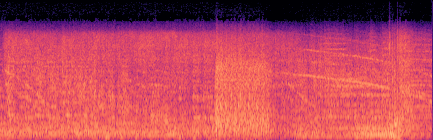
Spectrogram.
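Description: Cartoon sound effects of rapid machine-gun-like fire over an orchestral score. A louder noisy burst comes about four seconds in, and falling whistle tones follow in the second half.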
